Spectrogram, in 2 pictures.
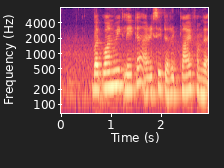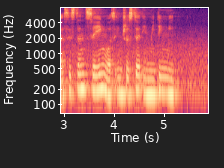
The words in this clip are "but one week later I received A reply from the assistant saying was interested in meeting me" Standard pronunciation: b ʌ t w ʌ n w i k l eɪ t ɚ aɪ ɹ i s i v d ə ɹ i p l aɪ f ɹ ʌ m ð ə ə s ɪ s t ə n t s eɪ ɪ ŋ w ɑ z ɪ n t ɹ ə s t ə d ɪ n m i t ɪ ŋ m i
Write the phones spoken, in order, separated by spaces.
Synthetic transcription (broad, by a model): b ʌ t w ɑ n w i k l eɪ t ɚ aɪ ɹ i s i v d ə ɹ i p l aɪ f ɹ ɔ m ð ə ə s ɪ s t ə n t s eɪ ɪ ŋ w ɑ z ɪ n t ɹ ə s t ə d ɪ n m i t ɪ ŋ m i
